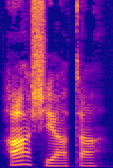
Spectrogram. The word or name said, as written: ashiata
